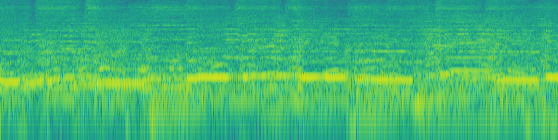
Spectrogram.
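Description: Live rock band playing loud: a saxophone carries a melody of held notes over distorted electric guitar.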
